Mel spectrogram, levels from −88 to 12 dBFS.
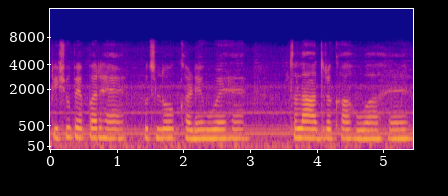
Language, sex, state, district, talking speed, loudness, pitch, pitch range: Hindi, female, Haryana, Charkhi Dadri, 130 wpm, -15 LUFS, 200 Hz, 190-205 Hz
